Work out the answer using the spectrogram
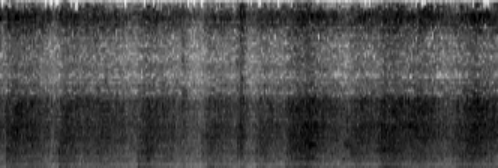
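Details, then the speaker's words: Honda Livo motorcycle after clutch plate and clutch hub kit replacement, pickup check under load: steady, even engine drone pulling cleanly with no slipping or knocks. Clutch biting properly, pickup restored. "गाड़ी भी जो है pickup आ चुका है।"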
